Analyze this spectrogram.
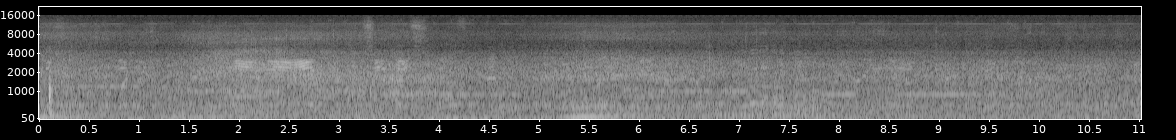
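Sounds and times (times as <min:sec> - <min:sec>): road traffic: 0:00.0 - 0:11.0
voices of passers-by: 0:00.0 - 0:11.0.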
